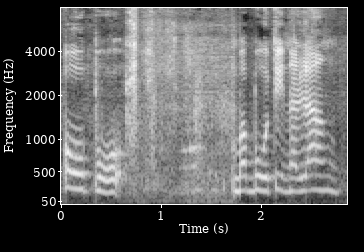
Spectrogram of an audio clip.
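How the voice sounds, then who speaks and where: A woman's voice: mid-range voice, little pitch movement, background noise, close to an everyday voice. An actress playing a poor, protective widowed mother in a Filipino melodrama, deferential and earnest, with a Filipino accent. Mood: gentle, subdued. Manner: deferential, halting, earnest pleading. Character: poor scarred widowed mother, humble, pleading, protective of children. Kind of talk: Filipino radio-style melodrama acting.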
